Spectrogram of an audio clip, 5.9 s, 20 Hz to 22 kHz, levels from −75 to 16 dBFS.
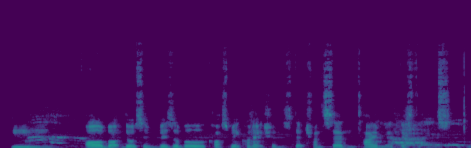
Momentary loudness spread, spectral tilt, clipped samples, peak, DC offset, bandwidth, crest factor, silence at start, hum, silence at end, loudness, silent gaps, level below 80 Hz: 11 LU; -4 dB/octave; under 0.1%; -14 dBFS; under 0.1%; 16 kHz; 22 dB; 0.15 s; none; 0 s; -36 LUFS; none; -78 dBFS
